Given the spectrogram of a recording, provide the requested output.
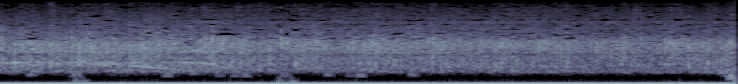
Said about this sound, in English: Youth group, kids church, what an honor. With a big round of applause, all of you, kids, youth, and you need, if you're in the youth, you ought to go, because you need to be a part. Out the back end, with a big round of applause.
